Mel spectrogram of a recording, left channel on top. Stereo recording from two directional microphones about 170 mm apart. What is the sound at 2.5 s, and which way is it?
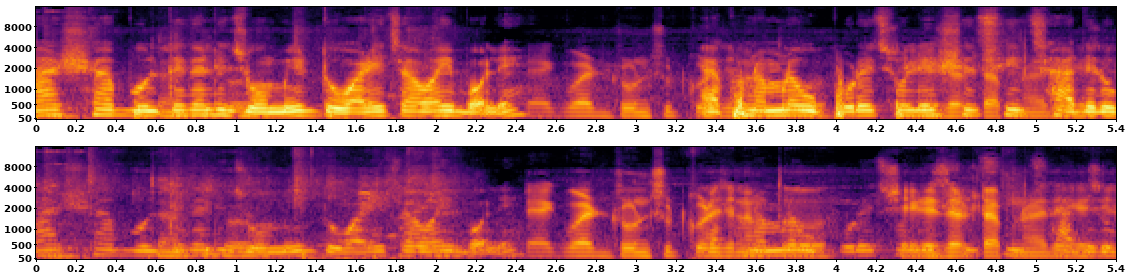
Speech, 5° left (ahead or behind).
